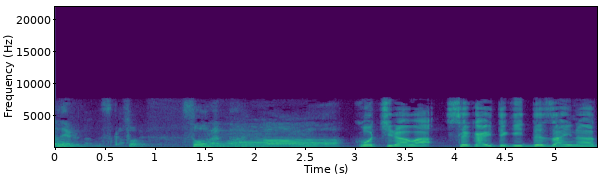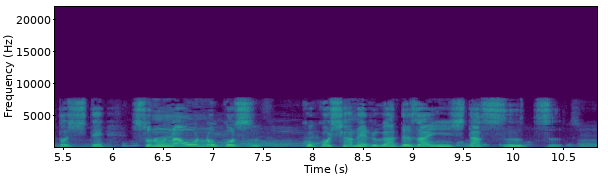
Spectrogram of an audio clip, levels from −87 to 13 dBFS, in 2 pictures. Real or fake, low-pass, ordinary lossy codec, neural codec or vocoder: real; none; none; none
